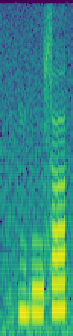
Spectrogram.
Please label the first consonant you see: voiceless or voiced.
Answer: voiced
